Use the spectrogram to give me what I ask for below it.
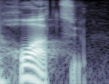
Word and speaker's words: hoatu: We have homai, which means pass me or give me, homai, three syllables, and hoatu. Ho-a-tu, three syllables again.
